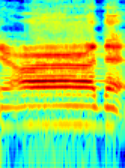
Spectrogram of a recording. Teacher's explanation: الف مدہ ہے، ایک الف کے برابر کھینچ کر پڑھیں گے، دا کو کھینچنا نہیں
